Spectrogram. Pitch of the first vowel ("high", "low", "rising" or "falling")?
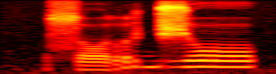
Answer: low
